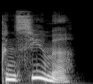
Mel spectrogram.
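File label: "consumer", British English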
